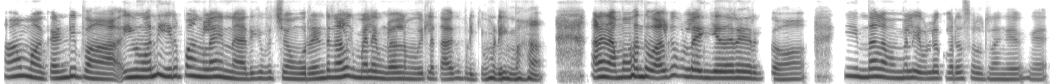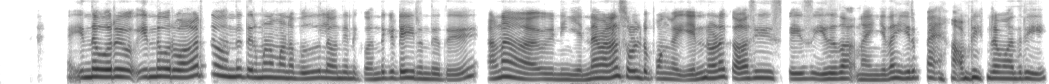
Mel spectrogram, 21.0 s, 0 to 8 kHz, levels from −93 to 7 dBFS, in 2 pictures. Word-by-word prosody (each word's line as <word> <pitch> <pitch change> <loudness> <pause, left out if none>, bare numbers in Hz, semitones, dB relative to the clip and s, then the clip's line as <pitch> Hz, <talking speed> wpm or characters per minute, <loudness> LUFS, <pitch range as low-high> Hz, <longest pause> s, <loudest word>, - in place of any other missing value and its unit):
ஆமா. 295 -4 +2 0.2
கண்டிப்பா. 245 0 +1 0.3
இவுங்க 260 +1 +4
வந்து 325 +5 +4
இருப்பாங்களா 285 -2 +2
என்ன 230 -4 +1
அதிகபட்சம் 210 0 -4
ஒரு 195 - -1
2 225 +4 +1
நாளுக்கு 270 0 +3
மேல 240 -1 +3
இவுங்களால 210 -1 0
நம்ம 195 -1 -6
வீட்ல 205 +1 -5
தாக்கு 195 +4 -1
பிடிக்க 185 -1 -9
முடியுமா? 200 -1 0 0.7
ஆனா 260 +2 +7
நம்ம 255 +3 +3
வந்து 275 -1 +4
வாழ்க்கை 250 +8 +4
ஃபுல்லா 270 -3 +3
இங்கே 230 0 +3
தானே 230 0 +2
இருக்கோம். 195 -2 -6 0.6
இருந்தாலும் 275 0 +2
நம்ம 235 -2 -4
மேல 235 -1 -1
எவ்ளோ 215 +1 -4
குறை 210 0 -5
சொல்றாங்க 190 -2 -8
இவுங்க. 185 -3 -12 0.8
அ - - -13
இந்த 260 +2 +5
ஒரு, 270 +1 +5 0.3
இந்த 270 +1 +2
ஒரு 260 - +1
வார்த்தை 325 +6 -1
வந்து 280 0 +2
திருமணமான 245 -2 0
புதுதில 225 +2 -2
வந்து 215 0 -3
எனக்கு 190 -2 -9
வந்துக்கிட்டே 220 +4 -1
இருந்தது. 185 -4 -5 0.4
ஆனா, 270 +6 +2 0.4
வ் 190 -1 -5
நீங்க 175 -1 -5
என்ன 185 - -2
வேணாலும் 275 +6 +3
சொல்ட்டு 240 -3 0
போங்க! 200 -3 -4 0.2
என்னோட 230 +5 +1
காஷிஸ் 225 +2 -1
ஸ்பேஸ் 200 +1 -4
இதுதான். 205 +2 -1
நான் 170 -1 -3
இங்கே 170 +2 -5
தான் 225 -1 -1
இருப்பேன், 230 -2 -4 0.2
அப்பிடின்ற 220 +1 0
மாதிரி 210 -1 -2
225 Hz, 175 wpm, -23 LUFS, 200-255 Hz, 0.8 s, ஆனா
